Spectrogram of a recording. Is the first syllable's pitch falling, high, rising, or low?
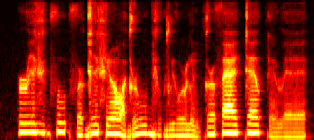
high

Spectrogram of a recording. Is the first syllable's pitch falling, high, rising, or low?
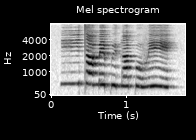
high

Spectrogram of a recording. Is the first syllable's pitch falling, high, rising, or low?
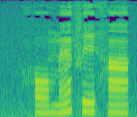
low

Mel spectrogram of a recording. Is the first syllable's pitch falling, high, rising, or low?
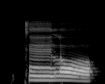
high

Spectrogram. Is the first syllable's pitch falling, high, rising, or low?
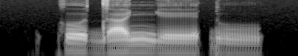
falling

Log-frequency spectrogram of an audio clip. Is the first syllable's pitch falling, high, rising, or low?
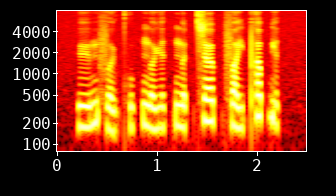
rising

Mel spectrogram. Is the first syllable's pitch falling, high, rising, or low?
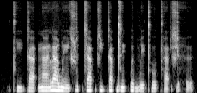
low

